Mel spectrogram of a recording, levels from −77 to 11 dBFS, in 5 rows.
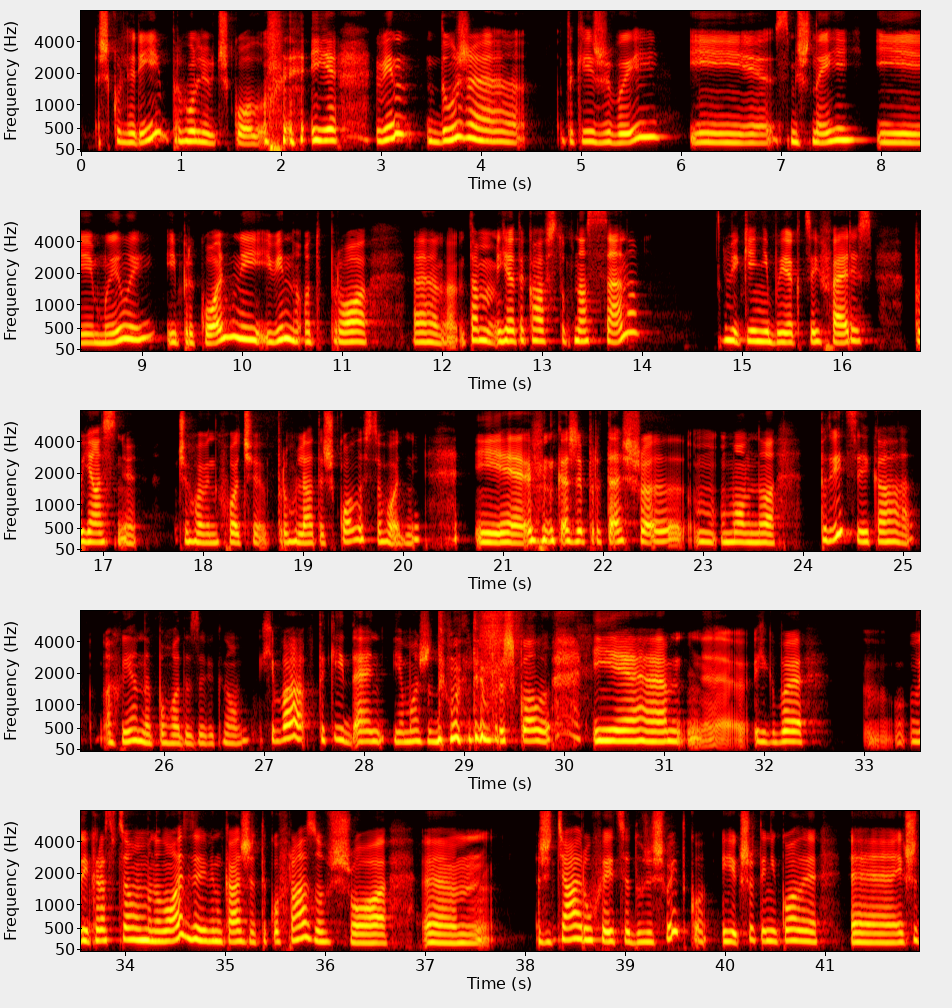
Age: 20-39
